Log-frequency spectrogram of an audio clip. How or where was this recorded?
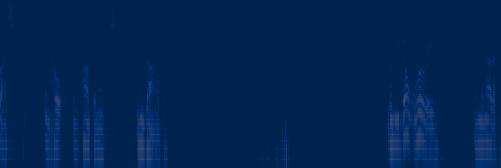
large echoing room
